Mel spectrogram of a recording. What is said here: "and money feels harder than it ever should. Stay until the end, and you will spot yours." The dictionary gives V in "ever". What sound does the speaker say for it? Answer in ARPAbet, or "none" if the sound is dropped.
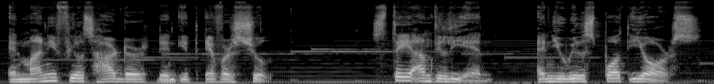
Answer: V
